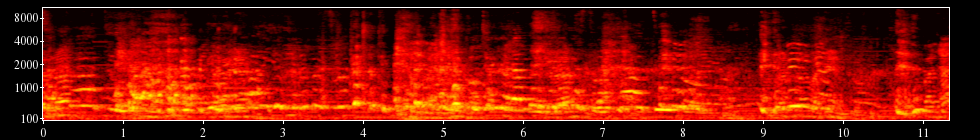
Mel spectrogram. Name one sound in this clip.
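Men and women talk excitedly close by.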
